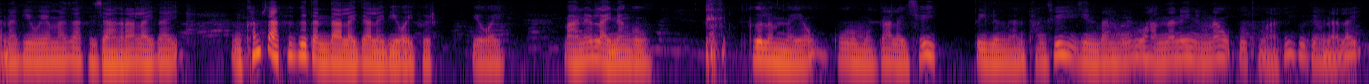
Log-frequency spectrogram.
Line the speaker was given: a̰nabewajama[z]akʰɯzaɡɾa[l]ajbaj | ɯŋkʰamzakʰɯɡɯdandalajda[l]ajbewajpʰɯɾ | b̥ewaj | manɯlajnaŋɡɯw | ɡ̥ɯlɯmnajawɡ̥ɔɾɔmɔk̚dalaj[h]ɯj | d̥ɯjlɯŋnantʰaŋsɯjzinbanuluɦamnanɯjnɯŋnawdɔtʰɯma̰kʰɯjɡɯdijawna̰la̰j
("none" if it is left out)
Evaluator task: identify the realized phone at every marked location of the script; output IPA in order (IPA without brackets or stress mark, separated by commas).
z, l, l, s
